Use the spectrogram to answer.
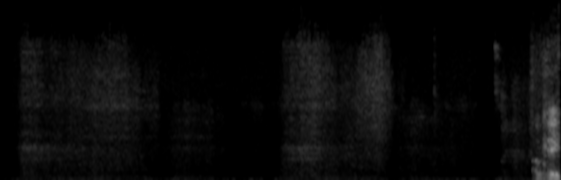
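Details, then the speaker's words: Lung auscultation with a stethoscope diaphragm at the lung apex during long deep breaths: two slow breaths with soft, even airflow and no added sounds, normal vesicular breath sounds. "okay your long appears to be normal from osculation"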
